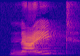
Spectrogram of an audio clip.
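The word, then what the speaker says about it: knight: Silent K देखिए कहाँ K silent होता है, the letter K is always silent when it प्रेसीड्स the letter N इन a word. देखिए जब भी K जो है N के पहले आता है उस जगह पे हमें K को बोलना ही नहीं है। एग्जाम्पल देखिए no, knock, knife, नाइट, knowledge, हमने सिर्फ N को प्रोनाउंस किया है, K को कहीं भी नहीं किया है।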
